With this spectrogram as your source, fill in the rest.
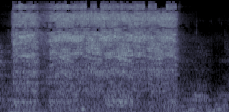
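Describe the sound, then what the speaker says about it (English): Two bursts of hissing cooking spray onto pretzel dough in a bowl, a short puff then a longer steady spray, close and clear, followed by quiet. "And then I like to cooking spray the top."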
